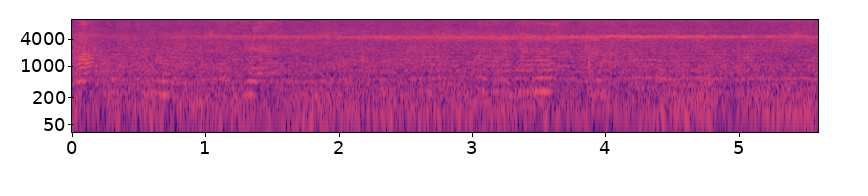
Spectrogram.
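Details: European honey bees at a wild nest in a hole in a tree trunk, Costanera Sur Ecological Reserve, filmed from ten centimetres; dense, steady buzzing hum of many bees, low and continuous throughout.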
